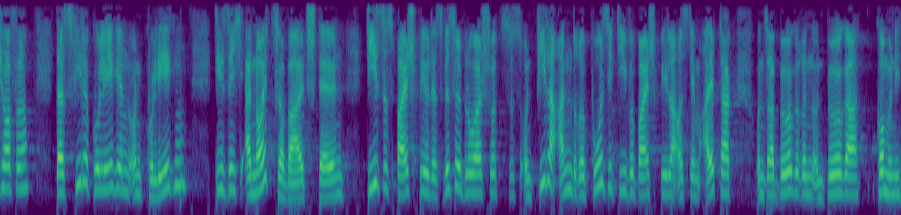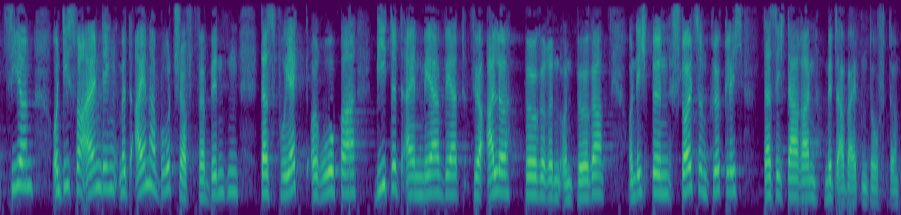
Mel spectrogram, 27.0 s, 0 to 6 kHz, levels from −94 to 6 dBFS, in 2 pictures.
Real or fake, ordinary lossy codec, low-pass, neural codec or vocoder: real; none; 5.4 kHz; none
